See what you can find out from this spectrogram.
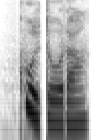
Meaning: culture
- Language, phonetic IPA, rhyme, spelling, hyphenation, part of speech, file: Hungarian, [ˈkultuːrɒ], -rɒ, kultúra, kul‧tú‧ra, noun, Hu-kultúra.ogg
